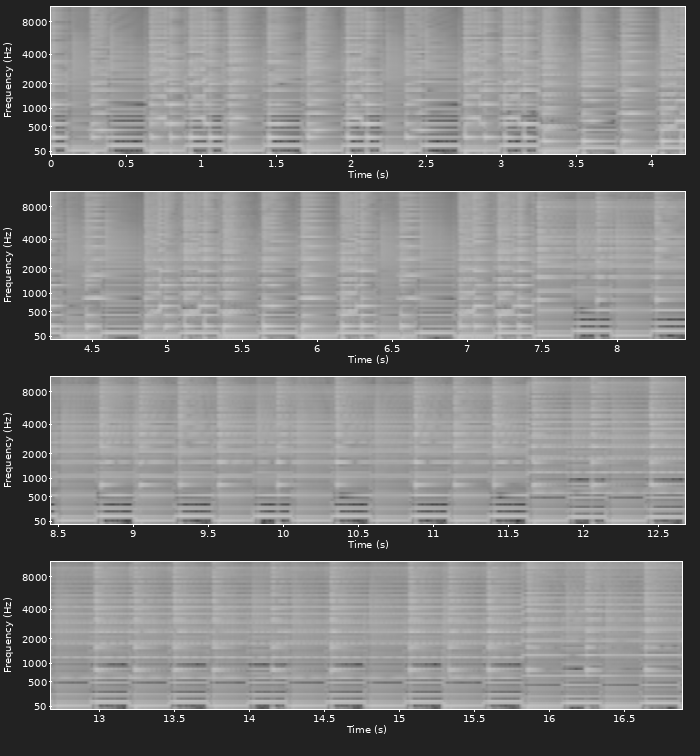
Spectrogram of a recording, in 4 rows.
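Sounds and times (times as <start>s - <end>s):
chiptune music from a sound chip: 0.0s - 16.8s.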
